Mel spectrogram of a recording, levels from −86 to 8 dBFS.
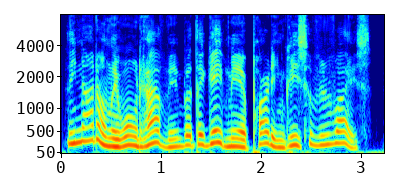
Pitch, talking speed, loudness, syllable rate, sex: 200 Hz, 280 wpm, -15 LUFS, 6.6 syllables/s, male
